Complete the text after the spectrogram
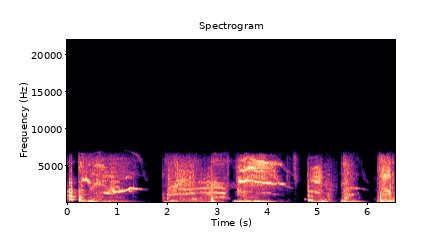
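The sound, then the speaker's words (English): A run of loud, screeching velociraptor cries from a sound-effect video running through every raptor cry, five harsh, gurgling shrieks in quick succession with brief silent gaps between them and no talking. “Just every raptor cry throughout the entire thing.”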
